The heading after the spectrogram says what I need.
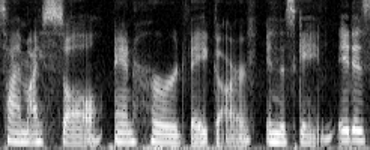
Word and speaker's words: Veigar: exceptionally tall yeah and that is how you say it everybody it's vagar that's how the rer says and they even give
